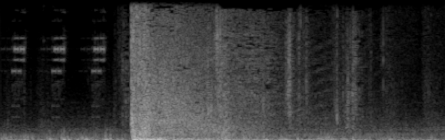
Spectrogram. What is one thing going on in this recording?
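A rocket launcher fires with a loud, booming blast.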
